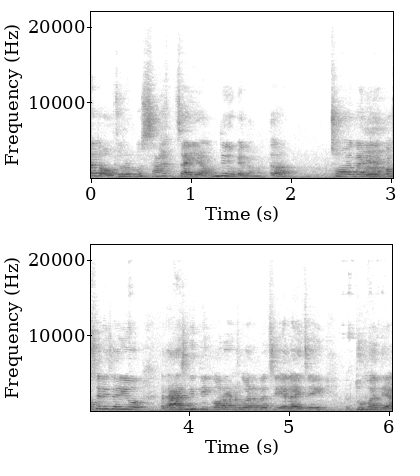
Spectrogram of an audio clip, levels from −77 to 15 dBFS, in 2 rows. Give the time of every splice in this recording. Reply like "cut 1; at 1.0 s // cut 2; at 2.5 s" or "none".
cut 1; at 2.4 s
